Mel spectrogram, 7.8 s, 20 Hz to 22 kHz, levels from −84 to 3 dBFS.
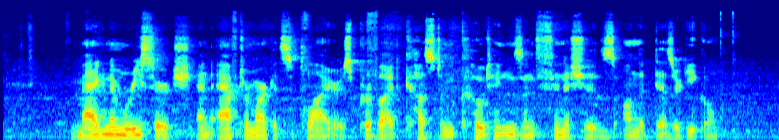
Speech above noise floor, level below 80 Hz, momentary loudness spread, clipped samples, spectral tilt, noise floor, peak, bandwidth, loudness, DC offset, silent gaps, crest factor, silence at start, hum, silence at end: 25 dB; -54 dBFS; 9 LU; under 0.1%; -3.5 dB/octave; -52 dBFS; -6 dBFS; 16 kHz; -26 LUFS; under 0.1%; none; 22 dB; 0.3 s; none; 0.4 s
